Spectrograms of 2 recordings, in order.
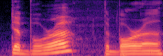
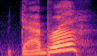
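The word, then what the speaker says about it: Dabura: his name the uh they say dor dor but it's actually dabra as in Kadabra yeah yeah [ __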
